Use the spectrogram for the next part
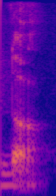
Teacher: पार्श्विक ध्वनि होती है ल। जिन व्यंजनों के उच्चारण में जीभ तालु को छुए किंतु बगल पार्श्व में से हवा निकल जाए उन्हें पार्श्विक व्यंजन कहते हैं।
